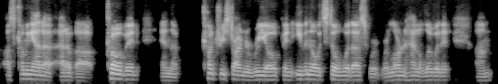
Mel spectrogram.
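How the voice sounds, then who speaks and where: A man's voice: lowish voice, fairly bright tone. A man from Philadelphia hosting an interview show, talking in a casual, chatty and rambling way. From Philadelphia, United States. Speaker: podcast host. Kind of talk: casual conversational interview introduction.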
